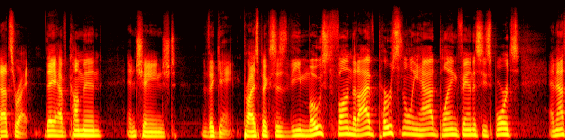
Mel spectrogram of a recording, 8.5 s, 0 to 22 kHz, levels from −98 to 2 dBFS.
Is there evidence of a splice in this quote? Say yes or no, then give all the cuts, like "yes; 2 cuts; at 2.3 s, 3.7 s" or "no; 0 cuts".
no; 0 cuts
